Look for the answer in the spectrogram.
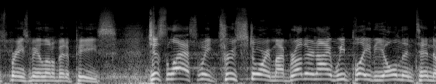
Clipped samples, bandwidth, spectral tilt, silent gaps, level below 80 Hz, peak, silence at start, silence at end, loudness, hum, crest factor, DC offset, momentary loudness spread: under 0.1%; 13.5 kHz; -5.5 dB/octave; none; -34 dBFS; 0 dBFS; 0 s; 0 s; -16 LUFS; none; 16 dB; under 0.1%; 4 LU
